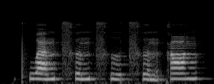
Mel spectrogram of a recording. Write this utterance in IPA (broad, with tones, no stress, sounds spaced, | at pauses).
pʰ w a˨˦ n t͡sʰ ə˨˦ n t͡sʰ ɹ̩˨˦ t͡sʰ ə̰˨˩ n k ɑ˦ ŋ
